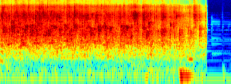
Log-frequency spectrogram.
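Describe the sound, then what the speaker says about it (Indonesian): A student audience breaks into loud, dense applause at a campus reserve-component recruitment session, sustained clapping that runs for about four seconds before cutting off abruptly into near silence. "Tepuk tangan dulu."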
